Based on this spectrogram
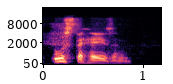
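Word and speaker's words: Oosterhuizen: 30 people, way easier, especially guys who have like weird names, like Ustafin, that dude. – Oosterhazen. – There we go.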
